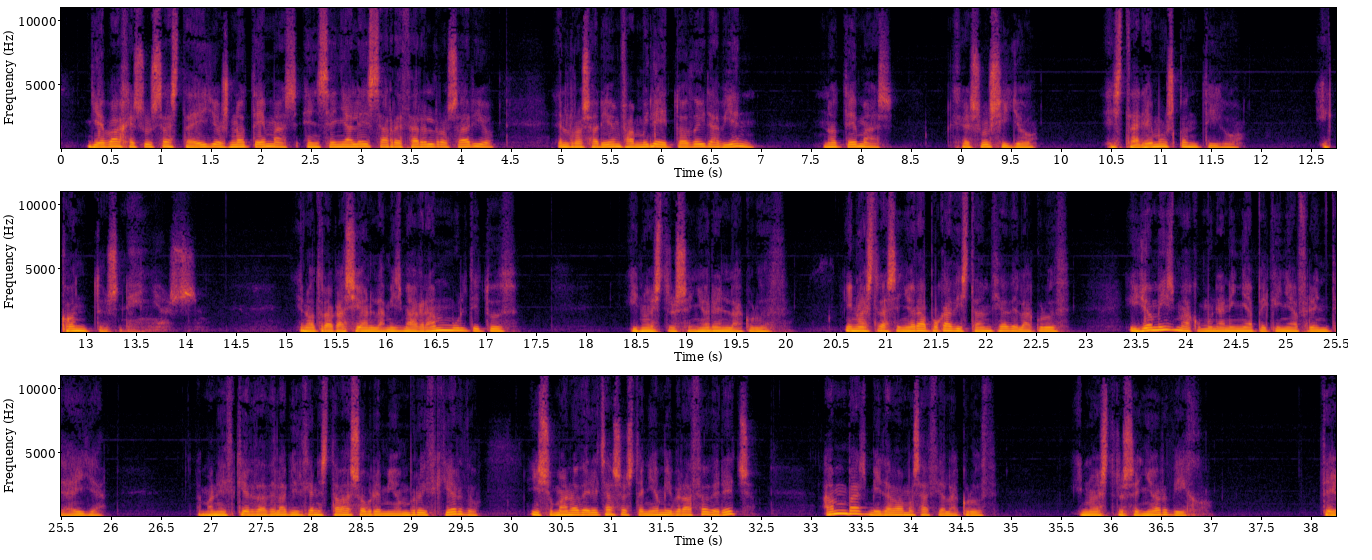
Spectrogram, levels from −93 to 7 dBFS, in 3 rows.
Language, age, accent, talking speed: Spanish, 50-69, Spanish, 145 wpm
